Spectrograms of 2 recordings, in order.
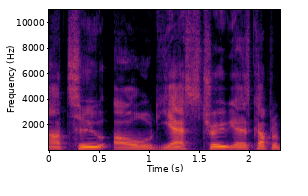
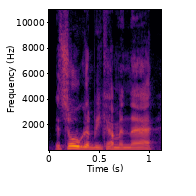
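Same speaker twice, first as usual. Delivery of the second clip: normal talking voice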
